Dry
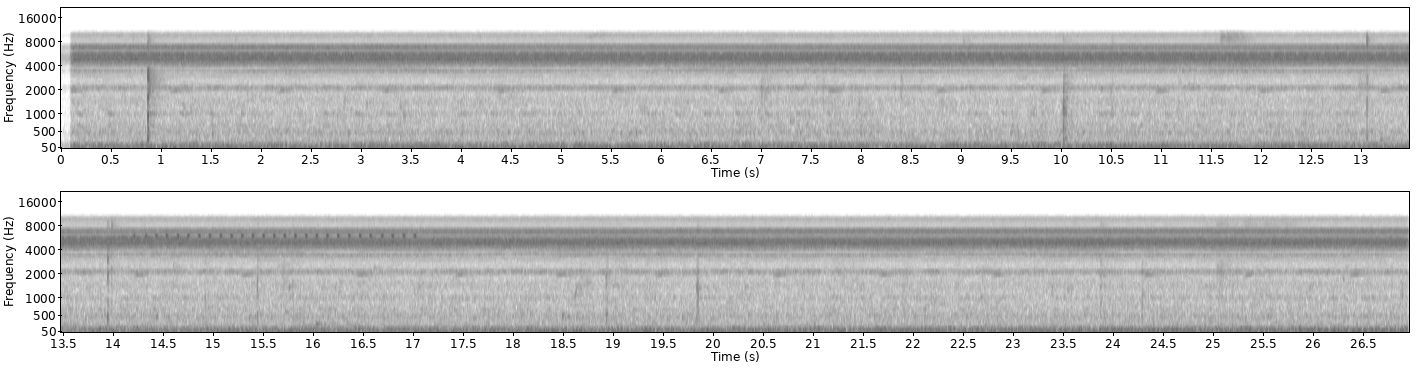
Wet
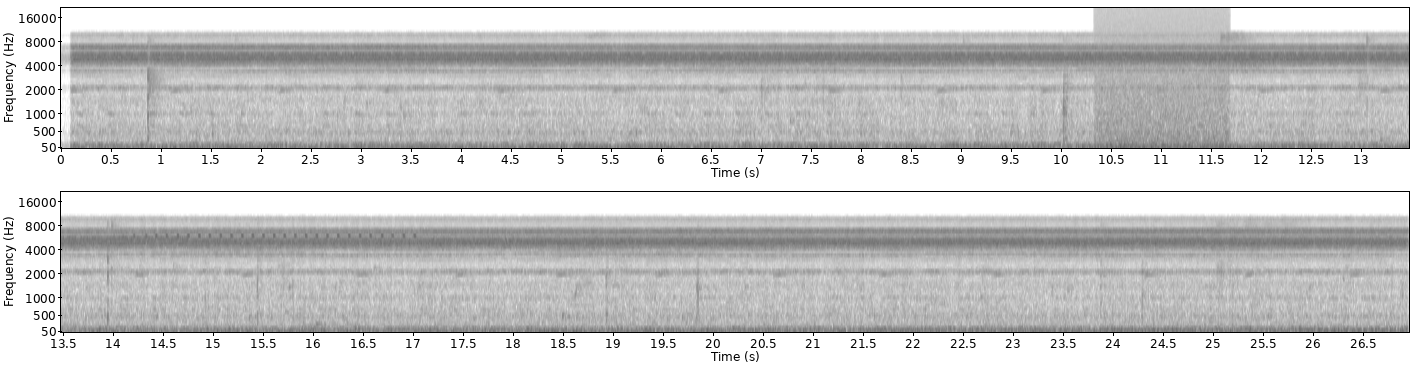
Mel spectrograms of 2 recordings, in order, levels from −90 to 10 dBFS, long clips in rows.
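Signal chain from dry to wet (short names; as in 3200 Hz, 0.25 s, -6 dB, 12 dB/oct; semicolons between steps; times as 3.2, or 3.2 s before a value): limiter -19.5 dBFS, peak gain reduction 10 dB; 10.32–11.68 added noise pink -40 dBFS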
